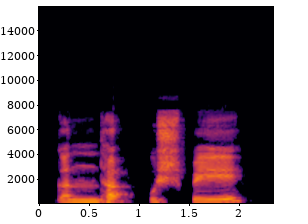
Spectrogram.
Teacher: I told that that's Mahaprana Dha. Gandha pushpe, A is elongated.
